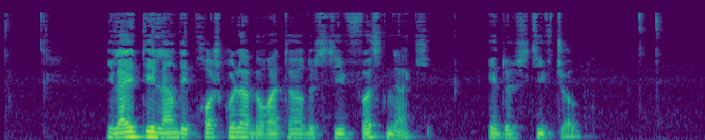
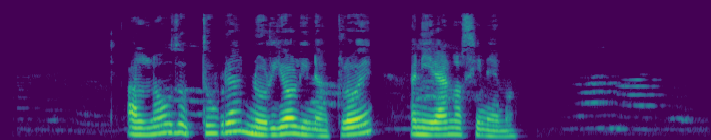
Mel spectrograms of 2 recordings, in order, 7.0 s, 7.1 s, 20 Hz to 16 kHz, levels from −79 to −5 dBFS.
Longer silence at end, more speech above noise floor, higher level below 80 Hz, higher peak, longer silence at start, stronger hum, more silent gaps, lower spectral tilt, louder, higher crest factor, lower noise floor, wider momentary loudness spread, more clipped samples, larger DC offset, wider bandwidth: second, 0.45 s vs 0.7 s; second, 41 dB vs 50 dB; first, -52 dBFS vs -74 dBFS; about the same, -4 dBFS vs -4 dBFS; second, 1.05 s vs 1.25 s; neither; neither; about the same, -6 dB/octave vs -7 dB/octave; second, -24 LUFS vs -21 LUFS; about the same, 22 dB vs 18 dB; second, -64 dBFS vs -71 dBFS; first, 25 LU vs 10 LU; neither; neither; about the same, 11.5 kHz vs 11.5 kHz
